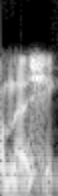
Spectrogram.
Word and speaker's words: Nesci: This is Deputy Chief Sal Neshi, Guilford Police. – Hi. So it's Neshi, like S-H-I. I want to pronounce it right. Hi. – N-E-S-C-I.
